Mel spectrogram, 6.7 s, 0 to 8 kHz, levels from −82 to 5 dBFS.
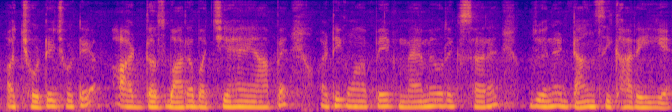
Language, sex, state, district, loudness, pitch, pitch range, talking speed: Hindi, male, Bihar, Katihar, -17 LUFS, 155 Hz, 145-165 Hz, 240 wpm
